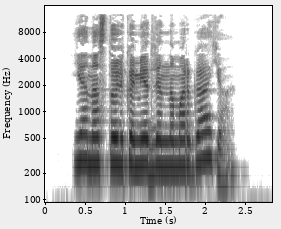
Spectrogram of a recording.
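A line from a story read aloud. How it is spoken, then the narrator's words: Unusually tender voice. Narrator (Russian): ответила не своим, а самым нежнейшим голосом из всех, которые когда-либо слышала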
